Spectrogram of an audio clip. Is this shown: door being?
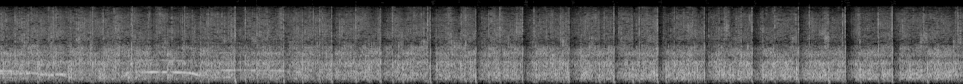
no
